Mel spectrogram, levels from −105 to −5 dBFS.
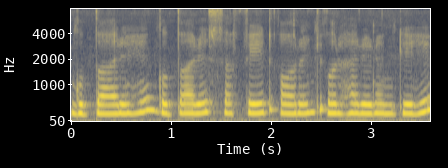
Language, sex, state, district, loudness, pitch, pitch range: Hindi, female, Madhya Pradesh, Bhopal, -14 LUFS, 245 Hz, 240-255 Hz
